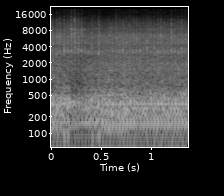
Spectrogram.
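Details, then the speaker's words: 13-year-old MTD Yard Machine snow blower with Powermore 208cc engine that leaks oil and gasoline, carburetor replaced last year, near half throttle: the small single-cylinder putters unevenly and its speed wavers, hunting badly. Terrible exhaust smell; fuel in the crankcase is suspected, not confirmed. "Okay, so where we're at. It runs. It is searching like crazy."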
